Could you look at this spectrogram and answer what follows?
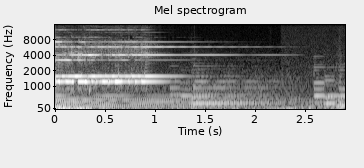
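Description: A mobile phone rings from inside a bag at a restaurant dinner table in Taichung, its quiet tonal ringtone strongest at first, then fading and softly returning, with no one talking.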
